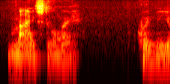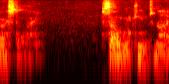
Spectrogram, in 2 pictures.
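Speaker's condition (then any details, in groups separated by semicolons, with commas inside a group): Multiple sclerosis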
